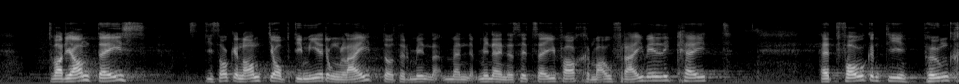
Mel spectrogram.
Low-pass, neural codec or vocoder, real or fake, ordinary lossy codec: 7.2 kHz; none; real; none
